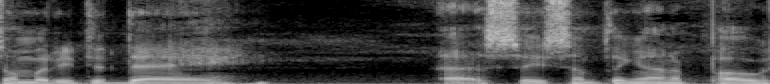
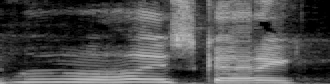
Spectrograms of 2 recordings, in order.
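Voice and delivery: put-on high-pitched crinkly old-man voice; slower than usual. The doll greets Scotty on a recording, crinkly old man. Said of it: "like this crinkly old man".

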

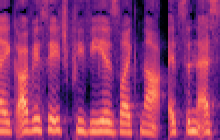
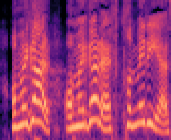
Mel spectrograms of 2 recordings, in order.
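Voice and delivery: higher, louder mock panic; retold freak-out on a higher pitch; panicked; 7 semitones higher, 4 dB louder than usual. Friend retelling finding out she has chlamydia, mock panicked.

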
